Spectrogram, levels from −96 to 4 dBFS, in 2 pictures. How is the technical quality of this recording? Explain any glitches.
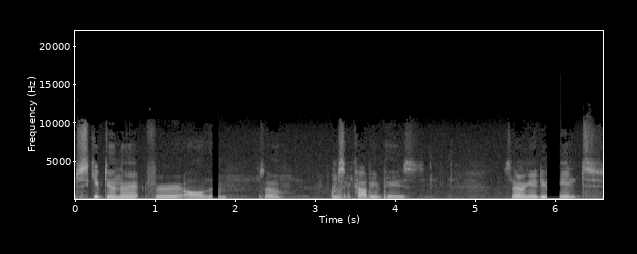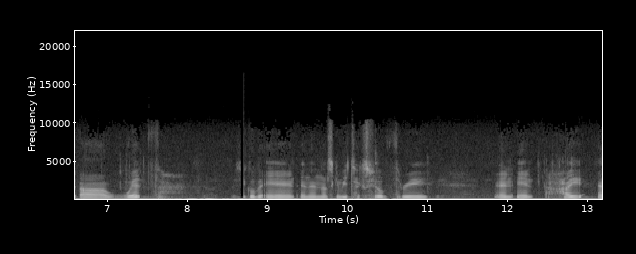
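Three short dropouts mar it. At 1.71 s (85 ms), 5.89 s (171 ms) and 8.66 s (43 ms) the waveform freezes flat and the sound stops, then resumes, having skipped roughly 100, 150 and 40 ms. Each is an underrun with held sample: the output buffer ran dry, the converter held its last value, and incoming audio was lost meanwhile. The lengths fit 4096-, 8192- and 2048-sample gaps.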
